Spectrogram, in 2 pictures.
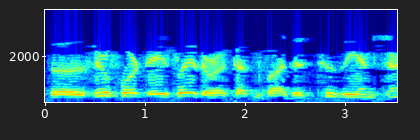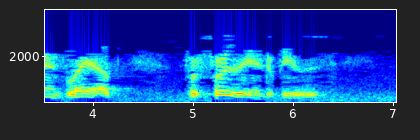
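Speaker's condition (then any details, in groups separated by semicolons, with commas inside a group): Stroke affecting throat muscles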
